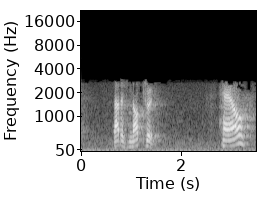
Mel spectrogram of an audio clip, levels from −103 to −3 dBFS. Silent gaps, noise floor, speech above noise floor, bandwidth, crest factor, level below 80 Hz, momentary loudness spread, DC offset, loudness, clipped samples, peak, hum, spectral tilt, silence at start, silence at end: none; -43 dBFS; 27 dB; 3 kHz; 18 dB; -46 dBFS; 9 LU; 0.4%; -17 LUFS; under 0.1%; -2 dBFS; none; -11.5 dB/octave; 0.65 s; 0 s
